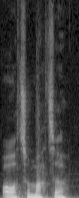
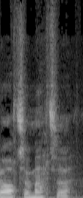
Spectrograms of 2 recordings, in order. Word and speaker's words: Automata: Because naturally, that should be Automata. – Automata. – For an automaton. – Automata. – Shouldn't it? – Yeah, absolutely. – But they pronounce it Automata.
